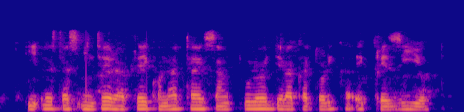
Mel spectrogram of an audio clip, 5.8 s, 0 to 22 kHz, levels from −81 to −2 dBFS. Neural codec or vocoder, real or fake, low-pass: none; real; 7.2 kHz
